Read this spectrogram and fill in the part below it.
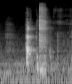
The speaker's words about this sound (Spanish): Ay, perdón, estornudé.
